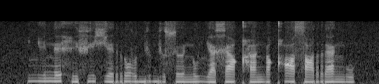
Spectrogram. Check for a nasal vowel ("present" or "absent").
absent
